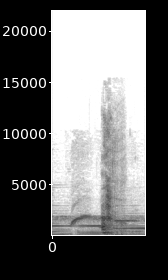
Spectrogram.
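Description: A short whistle sound effect: a single sliding tone rising then holding, followed by a brief breathy burst, alone with no talking.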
